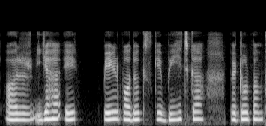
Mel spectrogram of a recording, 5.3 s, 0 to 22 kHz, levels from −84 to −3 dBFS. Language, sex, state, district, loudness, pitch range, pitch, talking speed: Hindi, female, Uttar Pradesh, Lalitpur, -16 LUFS, 210-225 Hz, 220 Hz, 135 wpm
